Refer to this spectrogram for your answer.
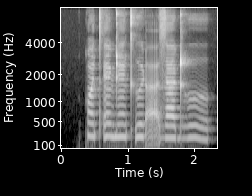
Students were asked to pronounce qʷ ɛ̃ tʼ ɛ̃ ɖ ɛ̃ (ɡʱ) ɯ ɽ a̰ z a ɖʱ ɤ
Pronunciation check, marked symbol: incorrect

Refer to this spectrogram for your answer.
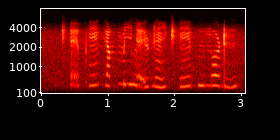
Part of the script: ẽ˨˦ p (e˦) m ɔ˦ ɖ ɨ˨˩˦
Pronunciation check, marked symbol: incorrect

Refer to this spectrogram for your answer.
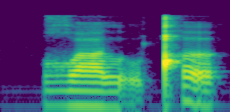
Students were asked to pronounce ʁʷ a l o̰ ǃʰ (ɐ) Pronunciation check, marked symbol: correct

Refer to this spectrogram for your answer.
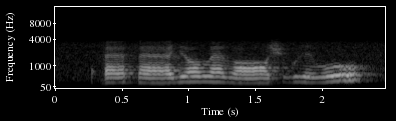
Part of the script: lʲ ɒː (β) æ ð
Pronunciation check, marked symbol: correct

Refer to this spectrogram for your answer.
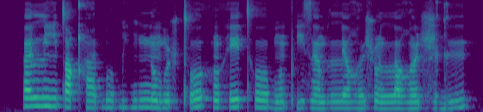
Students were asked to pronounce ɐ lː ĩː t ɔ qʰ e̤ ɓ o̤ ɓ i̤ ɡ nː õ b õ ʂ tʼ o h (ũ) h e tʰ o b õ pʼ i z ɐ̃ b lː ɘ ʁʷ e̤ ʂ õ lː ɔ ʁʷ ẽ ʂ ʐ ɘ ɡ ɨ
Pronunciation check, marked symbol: incorrect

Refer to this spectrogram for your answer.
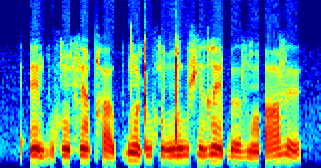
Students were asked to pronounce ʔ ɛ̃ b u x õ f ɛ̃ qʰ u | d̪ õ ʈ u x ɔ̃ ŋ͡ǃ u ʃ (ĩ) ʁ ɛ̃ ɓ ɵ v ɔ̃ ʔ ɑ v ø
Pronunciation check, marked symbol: correct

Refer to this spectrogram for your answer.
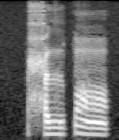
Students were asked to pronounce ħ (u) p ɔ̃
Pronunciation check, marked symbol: incorrect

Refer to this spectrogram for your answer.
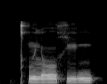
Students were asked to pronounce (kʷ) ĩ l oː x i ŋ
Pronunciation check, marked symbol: incorrect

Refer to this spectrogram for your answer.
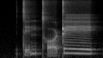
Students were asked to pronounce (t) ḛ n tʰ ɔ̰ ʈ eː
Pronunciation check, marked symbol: correct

